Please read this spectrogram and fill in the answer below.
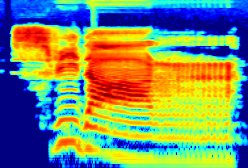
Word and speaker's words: sfidar: Sfidar, right? Sfidar. 1D, rolled R at the end.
